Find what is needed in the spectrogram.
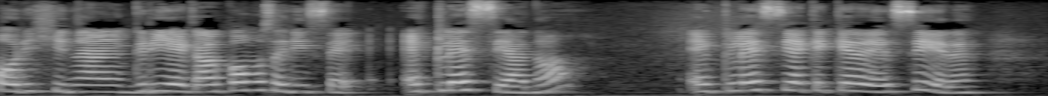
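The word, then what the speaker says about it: ἐκκλησία: Eclesia, ¿no?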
